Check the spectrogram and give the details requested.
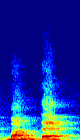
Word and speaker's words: Bánh tét: Bánh tét. long. Okay. Alright, can you try to pronounce that? Again? Bánh tét. Bun Tet.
